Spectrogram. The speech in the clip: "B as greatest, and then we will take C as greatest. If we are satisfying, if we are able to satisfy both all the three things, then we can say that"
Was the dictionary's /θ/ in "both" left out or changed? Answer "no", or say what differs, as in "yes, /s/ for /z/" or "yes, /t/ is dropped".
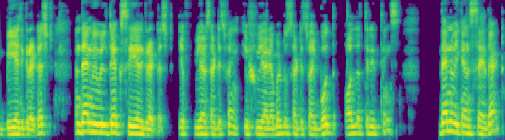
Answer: yes, /t/ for /θ/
